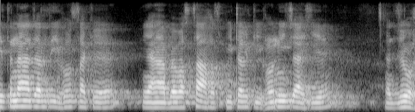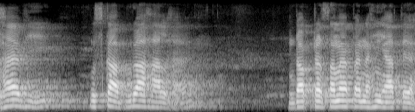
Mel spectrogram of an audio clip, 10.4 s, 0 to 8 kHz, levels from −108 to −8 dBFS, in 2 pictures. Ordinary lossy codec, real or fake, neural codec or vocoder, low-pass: none; fake; vocoder, 44.1 kHz, 80 mel bands, Vocos; 7.2 kHz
